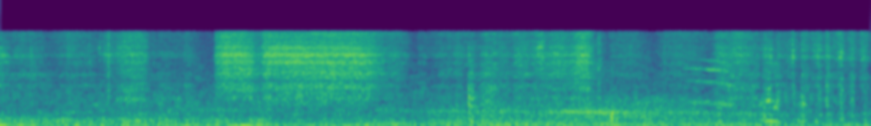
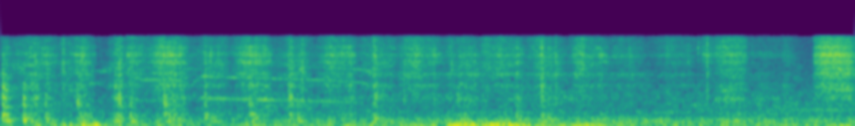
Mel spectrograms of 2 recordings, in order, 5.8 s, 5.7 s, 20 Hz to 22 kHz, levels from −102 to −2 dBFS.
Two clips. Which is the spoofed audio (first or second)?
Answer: first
